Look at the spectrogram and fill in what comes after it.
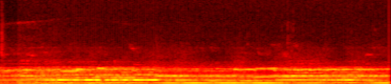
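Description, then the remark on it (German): Far Eastern-style welcome music plays alone at the entrance of an exhibition on North Korean everyday life, with long sustained tones layered into a steady, droning texture. The held notes shift slowly in pitch over a constant low hum, with no voices. “Und das fängt bereits bei der musikalischen Begrüßung am Eingang an. Fernöstliche Klänge öffnen uns wortwörtlich Türen in eine unbekannte Welt.”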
